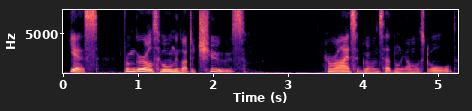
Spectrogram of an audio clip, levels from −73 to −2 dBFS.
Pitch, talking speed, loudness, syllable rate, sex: 195 Hz, 170 wpm, -18 LUFS, 5.6 syllables/s, female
